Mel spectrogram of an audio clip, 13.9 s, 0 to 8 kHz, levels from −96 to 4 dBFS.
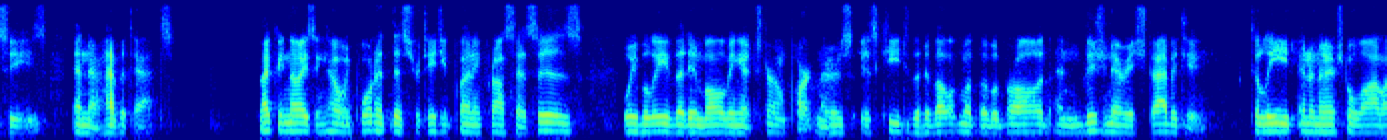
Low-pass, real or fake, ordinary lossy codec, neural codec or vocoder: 7.2 kHz; fake; Opus, 32 kbps; codec, 24 kHz, 0.9 kbps, WavTokenizer, medium speech release version 2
